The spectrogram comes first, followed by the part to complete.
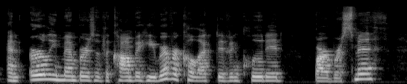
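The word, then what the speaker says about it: Combahee: a local South Carolina river that was actually pronounced cumbi by the indigenous people of the area the founding and early members of the combahi river Collective included Barbara Smith her sister Beverly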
